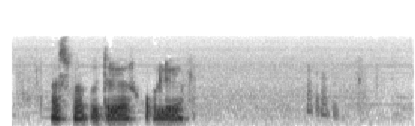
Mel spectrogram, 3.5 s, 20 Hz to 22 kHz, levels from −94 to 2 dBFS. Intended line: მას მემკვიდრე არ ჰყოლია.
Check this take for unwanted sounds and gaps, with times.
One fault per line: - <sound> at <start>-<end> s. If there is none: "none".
- chirp at 2.6-2.9 s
